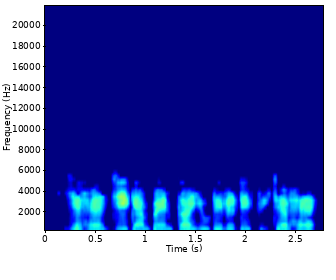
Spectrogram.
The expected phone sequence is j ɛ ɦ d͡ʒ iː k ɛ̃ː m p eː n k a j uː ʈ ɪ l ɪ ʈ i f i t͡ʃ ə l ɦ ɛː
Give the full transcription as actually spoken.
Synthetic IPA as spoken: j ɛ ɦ d͡ʒ iː k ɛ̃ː m p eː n k a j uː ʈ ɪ l ɪ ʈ i f iː t͡ʃ ə ɾ ɦ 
